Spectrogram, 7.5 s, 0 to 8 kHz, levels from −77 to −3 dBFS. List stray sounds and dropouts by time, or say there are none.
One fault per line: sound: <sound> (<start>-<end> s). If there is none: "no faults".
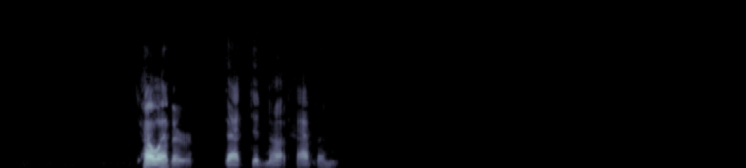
no faults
